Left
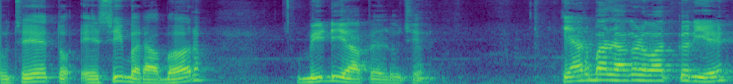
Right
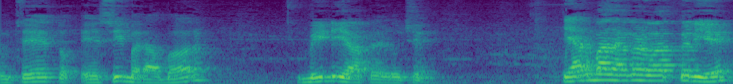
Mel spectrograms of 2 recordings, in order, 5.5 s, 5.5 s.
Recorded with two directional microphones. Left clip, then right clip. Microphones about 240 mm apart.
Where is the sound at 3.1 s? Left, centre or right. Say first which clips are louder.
Left 8 dB; left.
